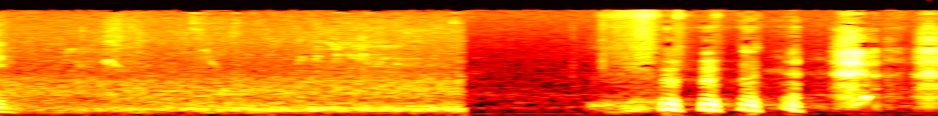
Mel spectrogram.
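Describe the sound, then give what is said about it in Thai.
A mother hen clucks in a quick series of about five short clucks, with faint high chick peeps mixed in, following a stretch of steady rustling background noise, as her chicks run to her feet and under her wings while a dog is present. “สังเกตไหมครับ ลูกไก่วิ่งเข้าไป ในใกล้เท้าของคุณแม่ แล้วก็วิ่งเข้าไปใต้ปีกและไอสุนัขนั้นไม่กล้าทำอะไร”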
